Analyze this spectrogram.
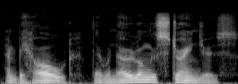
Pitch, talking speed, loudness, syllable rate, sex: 90 Hz, 175 wpm, -16 LUFS, 5.1 syllables/s, male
